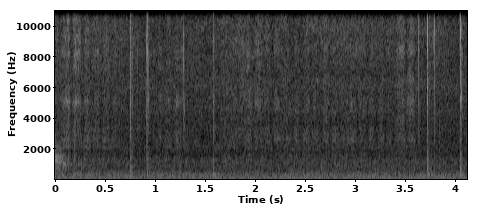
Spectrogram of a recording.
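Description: Stylus writing on a pen tablet: faint scratches and a few light taps of the pen tip, over a steady low hum.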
